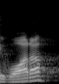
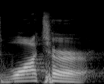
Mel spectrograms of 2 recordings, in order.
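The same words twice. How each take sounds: First: Water with a dropped r, wah-tuh; Boston accent. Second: Water said slowly the local way, with the r; local pronunciation. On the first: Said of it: "the glossary is actually a Boston accent glossary". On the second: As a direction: stretch out water slowly, r sounded. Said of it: "I think it's how you pronounce it here". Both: Shown as a demonstration.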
